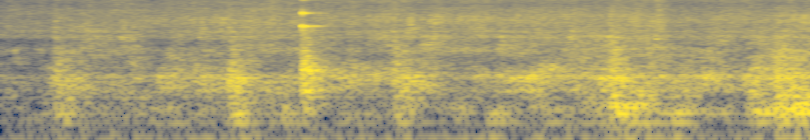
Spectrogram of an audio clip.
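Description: Thick almond halwa sizzling in a nonstick pan as it is stirred with a wooden spatula, with a single light clink about a second and a half in.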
